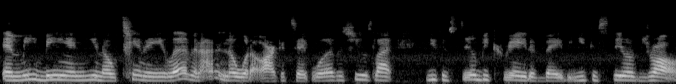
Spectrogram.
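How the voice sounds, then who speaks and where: A woman talks at a fairly quick pace with a medium pitch. Her pitch varies in an ordinary way. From Arkansas (Little Rock). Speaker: architect and entrepreneur. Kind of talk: podcast interview. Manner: casual, hesitant with fillers.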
